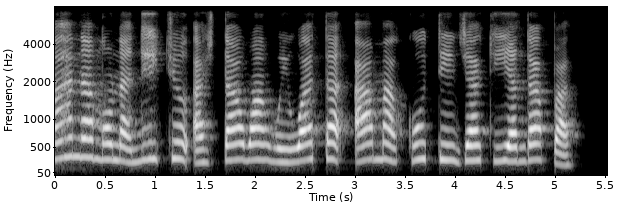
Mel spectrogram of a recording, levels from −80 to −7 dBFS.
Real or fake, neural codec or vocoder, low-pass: fake; autoencoder, 22.05 kHz, a latent of 192 numbers a frame, VITS, trained on one speaker; 7.2 kHz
